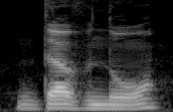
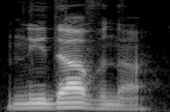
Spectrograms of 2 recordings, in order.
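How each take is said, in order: First: "давно" stressed on the final о, dav-NO; stress on last syllable. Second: "недавно" stressed on the а, ni-DAV-na; stress on middle syllable. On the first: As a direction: land on the end of "давно". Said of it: "the stress will change". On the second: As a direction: hit the middle of "недавно", weak ending. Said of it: "the stress changes completely". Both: Shown as a demonstration.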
